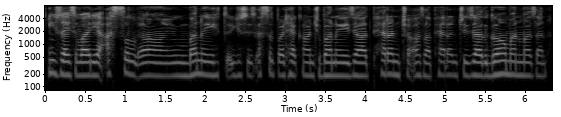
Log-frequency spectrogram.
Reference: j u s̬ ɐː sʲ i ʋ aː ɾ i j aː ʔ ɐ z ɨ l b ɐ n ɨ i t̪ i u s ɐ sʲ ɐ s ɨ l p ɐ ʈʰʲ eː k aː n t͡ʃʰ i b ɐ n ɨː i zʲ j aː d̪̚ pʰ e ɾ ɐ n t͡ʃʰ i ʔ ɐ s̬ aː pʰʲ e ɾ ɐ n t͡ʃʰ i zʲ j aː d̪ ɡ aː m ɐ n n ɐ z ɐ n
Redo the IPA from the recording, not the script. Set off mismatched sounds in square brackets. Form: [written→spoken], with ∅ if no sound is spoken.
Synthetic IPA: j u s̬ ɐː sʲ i ʋ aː ɾ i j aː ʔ ɐ [z→s] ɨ l b ɐ n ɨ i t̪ [i→j] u s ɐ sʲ ɐ s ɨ l p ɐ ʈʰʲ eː k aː n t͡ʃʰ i b ɐ n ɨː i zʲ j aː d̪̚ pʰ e ɾ ɐ n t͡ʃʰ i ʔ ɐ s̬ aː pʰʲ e ɾ ɐ n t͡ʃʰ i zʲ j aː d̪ ɡ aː m ɐ n [n→m] ɐ z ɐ n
